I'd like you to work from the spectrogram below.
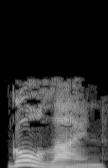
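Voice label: "goal line", American English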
